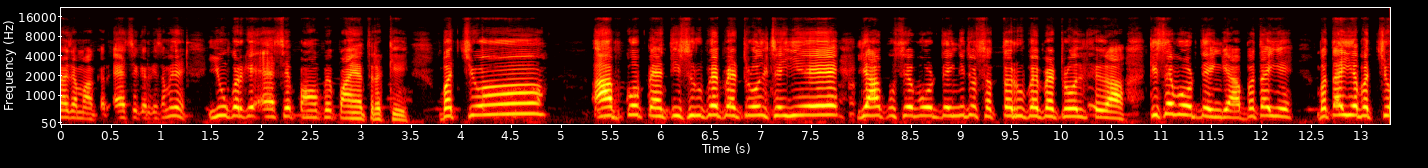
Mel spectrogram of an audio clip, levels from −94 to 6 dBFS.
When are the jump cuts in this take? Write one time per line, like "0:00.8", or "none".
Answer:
none

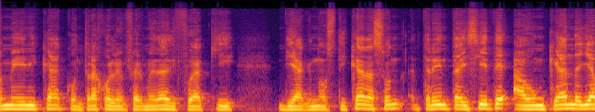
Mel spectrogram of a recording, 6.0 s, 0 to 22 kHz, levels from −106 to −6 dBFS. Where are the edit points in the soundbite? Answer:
none

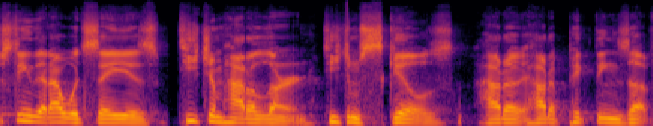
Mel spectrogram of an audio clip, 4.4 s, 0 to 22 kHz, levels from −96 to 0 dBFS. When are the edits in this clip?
0:01.1
0:02.3

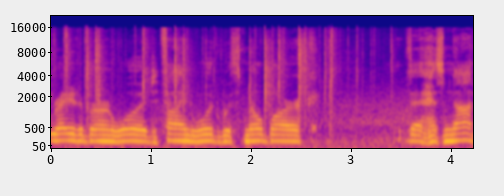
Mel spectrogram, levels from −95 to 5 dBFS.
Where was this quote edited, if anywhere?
0:01.1

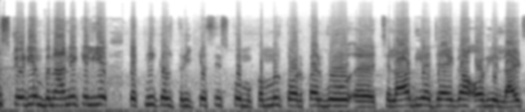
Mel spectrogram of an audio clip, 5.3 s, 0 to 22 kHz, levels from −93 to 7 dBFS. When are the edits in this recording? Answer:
0:01.2

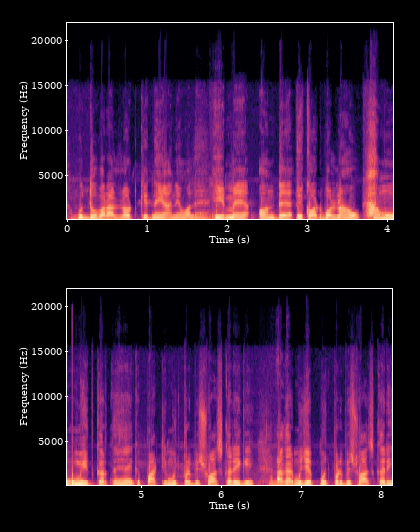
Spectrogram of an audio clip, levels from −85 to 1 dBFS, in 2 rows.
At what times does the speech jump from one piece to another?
0:01.7
0:02.8
0:03.7

